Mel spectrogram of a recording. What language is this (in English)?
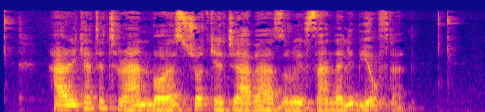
Persian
